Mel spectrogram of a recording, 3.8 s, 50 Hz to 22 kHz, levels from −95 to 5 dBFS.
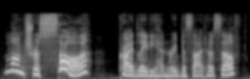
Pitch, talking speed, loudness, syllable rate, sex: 225 Hz, 95 wpm, -20 LUFS, 4.4 syllables/s, female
